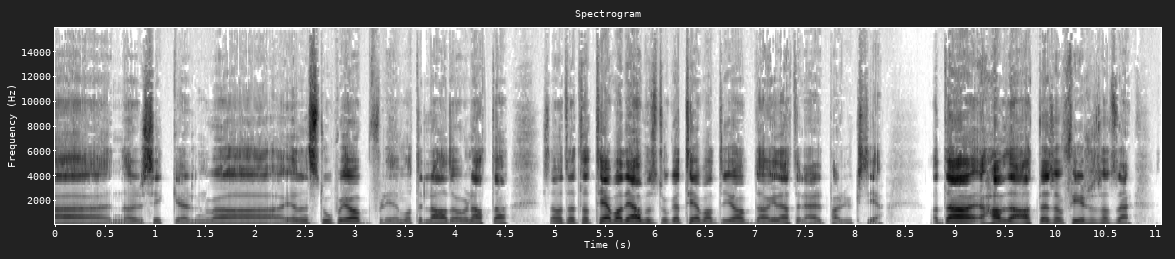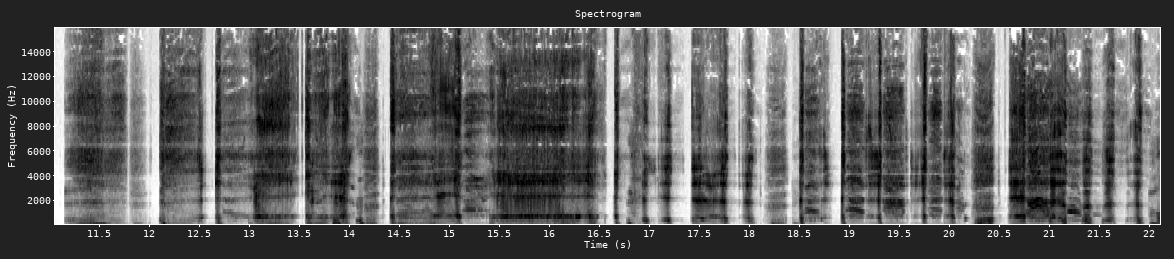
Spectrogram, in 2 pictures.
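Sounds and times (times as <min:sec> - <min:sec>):
speech: 0:00.0 - 0:12.0, 0:13.1 - 0:14.6, 0:20.3 - 0:22.0
person imitating wet phlegmy cough of a masked man on a metro train: 0:11.2 - 0:22.0
throat clearing: 0:12.1 - 0:15.4, 0:16.0 - 0:22.0.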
